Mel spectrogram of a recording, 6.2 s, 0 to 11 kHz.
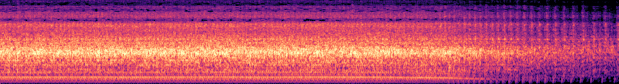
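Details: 1981 John Deere NO20K push mower with its old original Champion plug, free and running, tilted up to blow smoke out: smooth, steady buzz at an even pitch, idle smooth, winding down cleanly at shutdown; healthy engine, normal running.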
